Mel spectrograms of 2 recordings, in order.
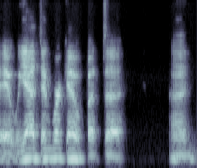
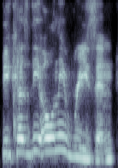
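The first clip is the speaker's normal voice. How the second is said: ranting; 9 semitones higher than usual. Retold or imitated. Ranting at traffic.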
